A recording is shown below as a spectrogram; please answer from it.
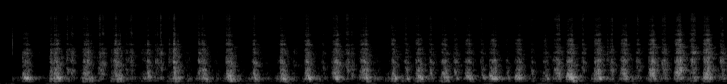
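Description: A wooden stylus makes rapid, dense scratches across a flat, black-coated scratch art card about A4 size, revealing the colour underneath. About forty dry, rasping scrapes follow one another at roughly three to four per second in a loose rhythm, each short with a midrange body and a faint bright edge.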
